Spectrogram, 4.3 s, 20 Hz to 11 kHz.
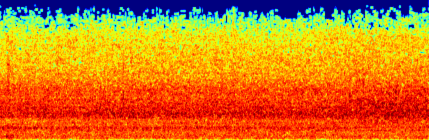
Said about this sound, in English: Today I make day 38 of my trip, Wednesday the 20th of February 2013, and now we are in the tunnel section, or what I've called the fun size subway section of the Munai.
